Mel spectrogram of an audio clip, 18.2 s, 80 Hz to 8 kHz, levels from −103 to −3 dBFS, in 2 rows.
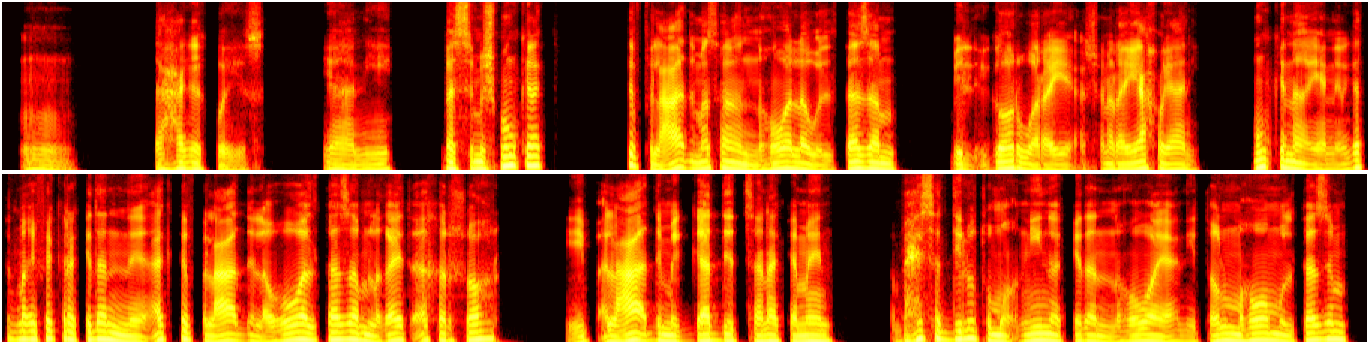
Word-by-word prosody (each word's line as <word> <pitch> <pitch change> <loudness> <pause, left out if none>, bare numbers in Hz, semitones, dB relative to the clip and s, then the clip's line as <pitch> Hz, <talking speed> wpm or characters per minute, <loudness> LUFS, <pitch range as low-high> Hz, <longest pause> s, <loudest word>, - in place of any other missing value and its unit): إمم. 90 -4 -7 0.5
ده 95 - -2
حاجة 110 +3 0
كويسة، 85 -3 -8 0.4
يعني 95 +1 -4 0.3
بس 115 0 +4
مش 115 +3 +1
ممكن 170 +1 +5
أكتب 165 +1 -4
في - - -30
العَقْد 130 -3 +2
مثلًا 120 0 0
إن 90 -4 -2
هو 100 +6 +1
لو 105 -6 0
إلتزم 105 +3 +1 0.4
بالإيجار 95 +6 -1
وري 90 -2 -1
عشان 100 - -11
أريّحه 100 +3 +1
يعني، 95 -2 -2 0.4
ممكن 135 -2 +2
يعني 95 -2 -3
جات 130 +4 -2
في - - -8
دماغي 140 +1 +2
فكرة 140 -1 +1
كده 140 +1 +3
إن 120 -7 +4
أكتب 125 - -1
في 125 - -15
العَقْد 105 +2 +2
لو 90 -2 -2
هو 120 +8 +3
إلتزم 130 0 +3
لغاية 110 +5 +1
آخِر 120 0 -2
شهر 135 +6 0 0.5
يبقى 90 +6 -5
العَقْد 115 +4 +4
متجدِّد 110 +2 +2
سَنة 105 +1 +1
كمان، 100 -1 +1 0.4
بحيث 145 +2 +1
أدّي 140 -2 +2
له 150 - +3
طُمأنينة 110 -1 +1
كده 105 -1 -1
إن 95 -3 -3
هو 100 +4 0
يعني 95 0 -2
طالما 105 +3 0
هو 120 +2 +3
ملتزم 125 +5 +1
110 Hz, 180 wpm, -22 LUFS, 95-125 Hz, 0.5 s, ممكن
